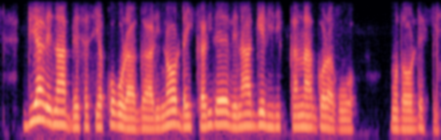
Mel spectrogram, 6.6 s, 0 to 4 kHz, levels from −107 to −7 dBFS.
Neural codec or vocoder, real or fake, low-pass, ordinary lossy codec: none; real; 3.6 kHz; Opus, 16 kbps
